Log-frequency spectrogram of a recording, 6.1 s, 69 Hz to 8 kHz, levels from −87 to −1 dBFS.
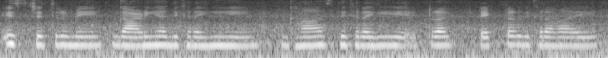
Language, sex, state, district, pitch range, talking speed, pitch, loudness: Hindi, female, Bihar, Madhepura, 195-205 Hz, 160 wpm, 200 Hz, -16 LUFS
